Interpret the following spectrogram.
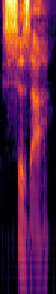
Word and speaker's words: SZA: song by an artist it's s-z-a but apparently it's pronounced I I feel it don't look at me I feel uncomfortable even saying the word sza but it's pronounced like sizza I'm not cool enough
